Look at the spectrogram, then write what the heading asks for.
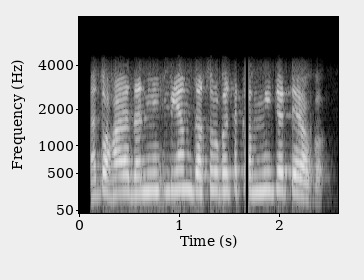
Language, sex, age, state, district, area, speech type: Urdu, male, 45-60, Uttar Pradesh, Gautam Buddha Nagar, urban, conversation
